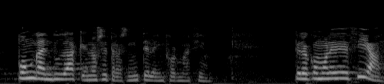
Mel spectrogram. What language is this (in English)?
Spanish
